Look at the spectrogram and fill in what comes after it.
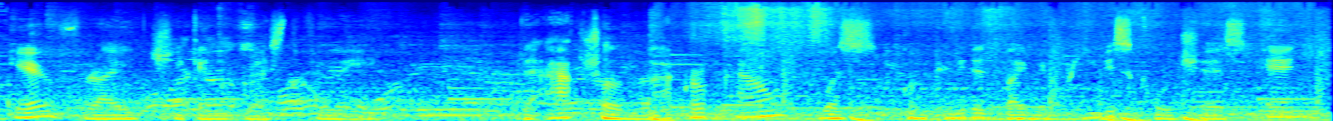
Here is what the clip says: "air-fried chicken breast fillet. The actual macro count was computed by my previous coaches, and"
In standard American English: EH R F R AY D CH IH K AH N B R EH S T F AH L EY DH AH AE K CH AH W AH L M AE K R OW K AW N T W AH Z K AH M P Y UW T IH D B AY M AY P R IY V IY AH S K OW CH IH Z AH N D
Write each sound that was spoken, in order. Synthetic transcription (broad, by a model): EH R F R AY D CH IH K AH N B R EH S T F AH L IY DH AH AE K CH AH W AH L M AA K R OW K AW N T W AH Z K AH M P Y UW T IH D B AY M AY P R IY V IY AH S K OW CH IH S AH N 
